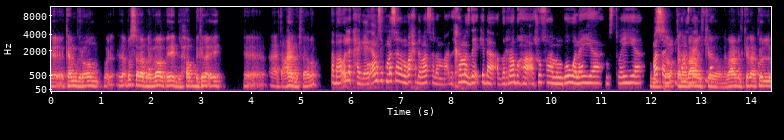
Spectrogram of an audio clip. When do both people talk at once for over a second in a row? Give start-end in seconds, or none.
12.0-13.3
